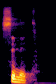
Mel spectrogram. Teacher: we break down that S and nasal cluster by inserting a vowel. Most times, depends on the word, you will know what to insert. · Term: S nasal cluster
